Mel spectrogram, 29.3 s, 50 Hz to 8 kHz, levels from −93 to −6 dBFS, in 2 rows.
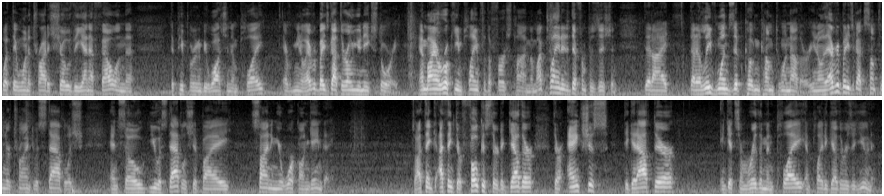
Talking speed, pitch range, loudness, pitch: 220 wpm, 115-140 Hz, -27 LUFS, 125 Hz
